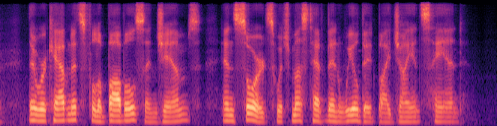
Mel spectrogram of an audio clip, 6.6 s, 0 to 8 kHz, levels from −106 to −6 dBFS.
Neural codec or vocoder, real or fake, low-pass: codec, 16 kHz, about 1 kbps, DyCAST, with the encoder's durations; fake; 7.2 kHz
